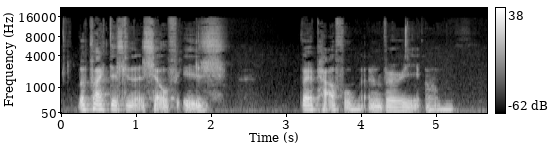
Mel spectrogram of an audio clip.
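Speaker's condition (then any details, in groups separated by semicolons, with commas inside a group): Spastic quadriplegic cerebral palsy; motorized wheelchair as main mobility aid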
